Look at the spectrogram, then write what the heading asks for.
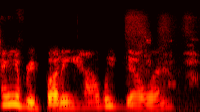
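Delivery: cliched nasal comedian voice. Describing a comic seen live, the speaker mimics his greeting: nasally stand-up comic voice. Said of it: "like nasally comic voice".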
